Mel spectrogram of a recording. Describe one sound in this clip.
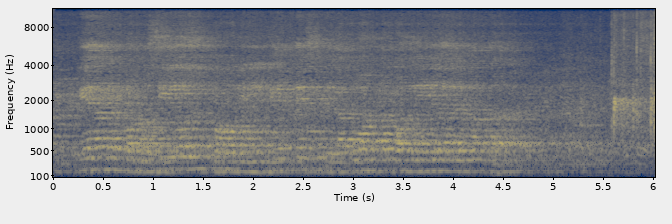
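A group of men sing a slow hymn together in an echoing hall.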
